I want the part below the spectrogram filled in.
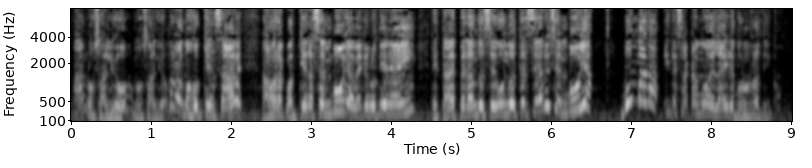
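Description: A man's voice: high-pitched, sing-song, very fast, hardly any pauses, darkish tone, slightly rough. A man with a Cuban Spanish accent, ranting at a rival on his podcast in a taunting, sarcastic way with mocking laughs. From Cuba. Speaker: podcast host.

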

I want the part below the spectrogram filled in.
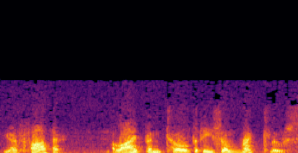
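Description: A muffled drama soundtrack with some noise carries a shrewd private detective. His voice is very deep, and he lays out his case drily, with deliberate sarcasm. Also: huge pitch swings, creaky, full character voice. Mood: sardonic, scornful. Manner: dry, deliberate, sardonic. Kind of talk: screen drama acting.

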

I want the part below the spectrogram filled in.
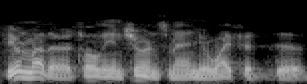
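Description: Calm firm prosecutor, official, controlled, low varied pitch, vintage radio drama, muffled. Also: male voice, normal speed, faint music behind. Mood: calm, businesslike. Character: businesslike assistant district attorney, calm, firm questioner. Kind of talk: 1950s radio drama acting.

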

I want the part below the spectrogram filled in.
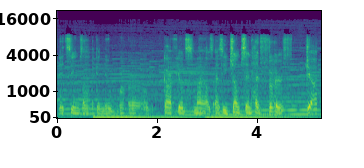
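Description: A man giving a mock-dramatic spooky reading of comic strips, slow and theatrical. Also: low voice, music in the background, poor audio. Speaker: podcast co-host.

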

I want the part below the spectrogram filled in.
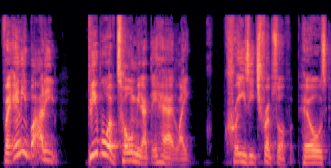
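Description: His medium-pitched voice swoops wildly, a little mellow and slightly rough, at a normal speed. He is a Brooklyn-accented man from Brooklyn, New York, hosting a casual solo podcast with slangy, emphatic, conversational delivery.

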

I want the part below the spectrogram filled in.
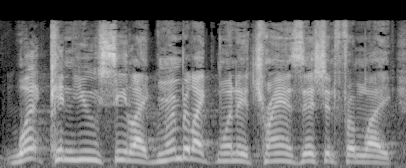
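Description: Rambling young male host, slightly high voice. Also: a little fast, darkish tone. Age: 20s. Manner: rambling questions full of "like", laughs often. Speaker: host interviewer. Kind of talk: casual interview chat.

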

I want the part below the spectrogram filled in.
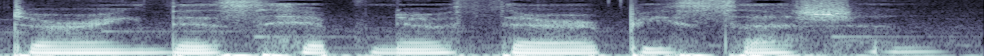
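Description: A woman guiding a hypnosis meditation in a calm, soothing, meditative tone, soft and breathy, sinking toward a whisper at phrase ends. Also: fairly low pitch, moderate pace. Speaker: hypnotherapy guide.

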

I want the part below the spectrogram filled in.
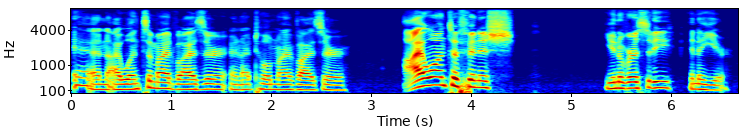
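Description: Man in his twenties, podcast co-host, relaxed rambling chat, mid pitch, dry close sound. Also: normal speed, clear, resonant tone, no echo. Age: 20s. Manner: casual, rambling, repeats words. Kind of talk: casual chat.

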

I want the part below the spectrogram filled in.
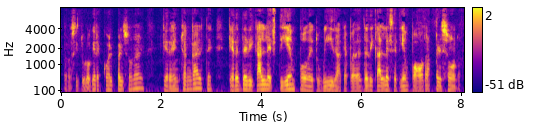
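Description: A man, a YouTuber talking bluntly and confrontationally straight at his critics in a ranting monologue, with a gravelly, husky voice. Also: fairly low pitch, fairly even intonation, moderate pace, mellow.

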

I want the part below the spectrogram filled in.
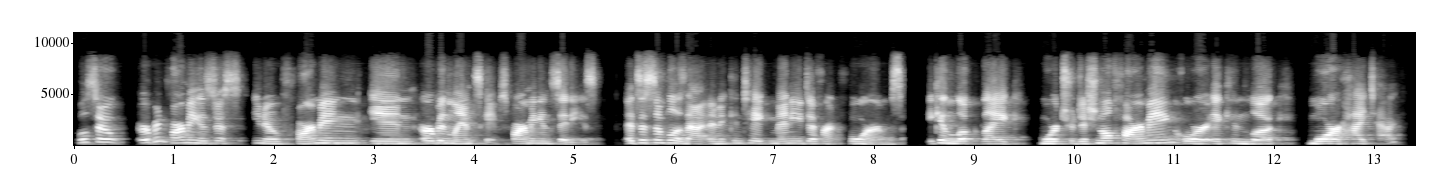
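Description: A woman's voice: medium pitch, normal speed, few pauses, bright, forceful tone, poor audio. A woman guest on a podcast, explaining her urban farm in a thoughtful, easy way. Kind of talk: podcast interview.

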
